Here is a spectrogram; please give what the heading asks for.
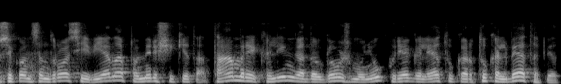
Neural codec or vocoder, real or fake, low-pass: none; real; 7.2 kHz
